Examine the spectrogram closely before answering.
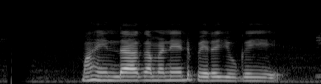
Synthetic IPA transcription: maɦind̪aːɡɐmənejəʈ̬əpeɾəjuɡəje

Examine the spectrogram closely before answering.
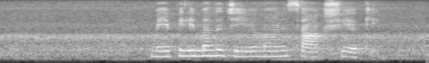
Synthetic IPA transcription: meːpilimand̪əd͡ʒiːʋəmaːnəsaːkʂijəkḭ

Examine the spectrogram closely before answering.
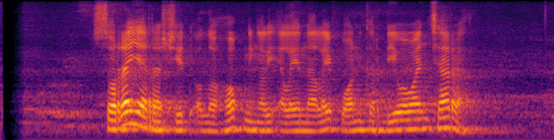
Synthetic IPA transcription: soɾajaɾaʃidɔlɔɦɔk̚niŋaliʔɛlɛnalɛfɔnkɨrdiwawaɲt͡ʃaɾa̰

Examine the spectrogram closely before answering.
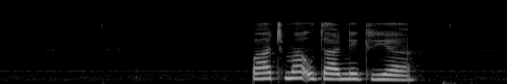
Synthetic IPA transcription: paʈʰmaut̪arneɡrija

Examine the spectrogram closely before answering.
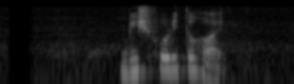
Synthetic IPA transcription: biʃfoɾit̪oɦɔe

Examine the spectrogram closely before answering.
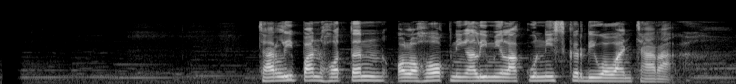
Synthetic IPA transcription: t͡ʃarlipanɦɔt̪ənɔlɔɦɔk̚niŋalimilakuniskɨrdiwawaɲt͡ʃaɾa̰

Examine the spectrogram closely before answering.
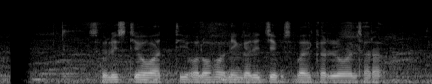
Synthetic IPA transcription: sulist̪iowat̪iɔlɔɦɔniŋɡalid͡ʒimsəbaikːərluaɲt͡ʃaɾa

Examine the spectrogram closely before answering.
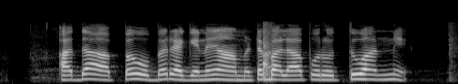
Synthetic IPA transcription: ɐd̪aːpːəobəɾæɡenəjaːməʈəbalaːpoɾot̪ːuanːe

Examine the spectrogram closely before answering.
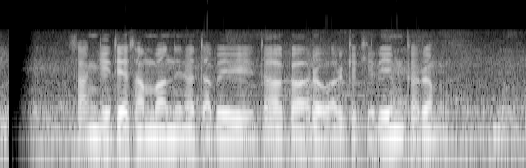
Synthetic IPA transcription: saŋɡiːt̪əjəsamband̪inəʋət̪apeːʋid̪aːkaːɾəʋarɡəkiɾiːmkəɾəmə̰

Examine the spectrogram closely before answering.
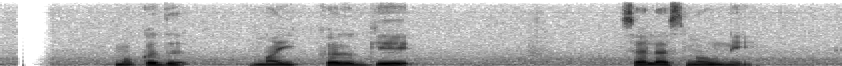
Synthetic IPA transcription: mokəd̪ə | majikʰəlɡeː | sælæsməunḛː

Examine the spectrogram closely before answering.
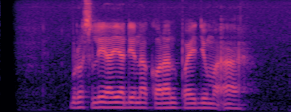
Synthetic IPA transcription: bɾusliajadinakɔɾanpoɛd͡ʒuma̰ʔah

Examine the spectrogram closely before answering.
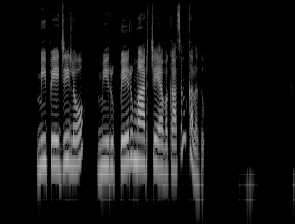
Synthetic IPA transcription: miːpe̞ːd͡ʒiːlo̞ː | miːɾupe̞ːɾumaːɾt͡ʃeːɐʋɐkaːsɐmkɐlɐd̪u

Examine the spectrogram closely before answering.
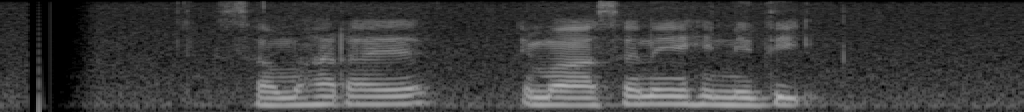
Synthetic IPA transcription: sɐmɐɦɐɾajəemaːsɐneːɦinid̪i

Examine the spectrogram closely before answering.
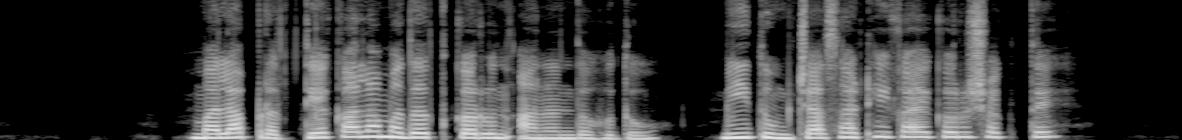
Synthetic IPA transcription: məlapɾət̪jekalaməd̪ət̪kəɾuːnanənd̪ɦot̪o | miːt̪umt͡ɕjasaʈʰiːkajkəɾuːɕəkt̪e

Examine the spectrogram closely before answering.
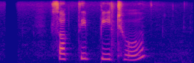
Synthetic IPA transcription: sʌk̚t̪ipiʈʰo

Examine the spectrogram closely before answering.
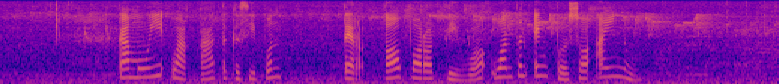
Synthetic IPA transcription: kamuiwakat̪əɡ̥ə̤sipʊn | t̪ɪrt̪ɔpɔɾɔd̪̥e̤wɔwɔnt̪ənɪŋb̥ɔ̤sɔʔainu

